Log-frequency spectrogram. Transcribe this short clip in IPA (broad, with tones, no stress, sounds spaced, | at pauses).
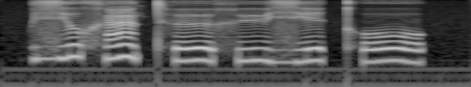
zʲ o˧˥˧ x æ̃˧˥˧ tʰ ø˧˥˧ x y˧˥˧ zʲ e˧˥˧ kʰ o˧˥˧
